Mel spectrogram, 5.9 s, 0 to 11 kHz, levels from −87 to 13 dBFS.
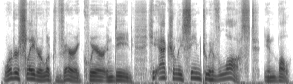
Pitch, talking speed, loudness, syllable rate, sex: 120 Hz, 135 wpm, -16 LUFS, 4.1 syllables/s, male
